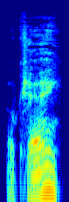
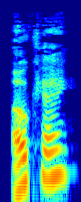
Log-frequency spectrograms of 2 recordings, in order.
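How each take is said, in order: First: Said in the usual way. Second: Higher, surprised woman's okay; surprised reply to his apology. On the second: Acted. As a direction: caught off guard, she answers up high. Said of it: "She sounds surprised".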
